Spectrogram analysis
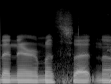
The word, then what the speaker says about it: Aramith: Not an Aramith set, no. Aeromith. I always mispronounce that. I call them the Aerosmith balls.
